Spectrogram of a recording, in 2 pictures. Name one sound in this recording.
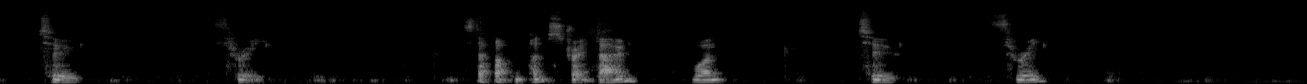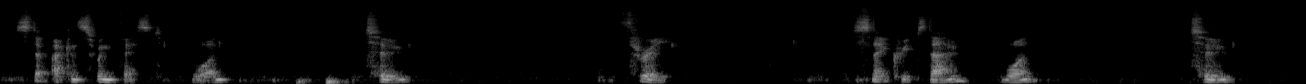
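A man speaks calmly in a room with a slight echo, pausing between phrases.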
